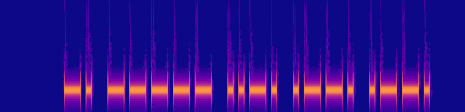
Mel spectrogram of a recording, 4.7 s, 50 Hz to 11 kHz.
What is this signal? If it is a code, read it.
Morse code, heard as a keyed tone, about 22 wpm, 700 Hz. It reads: N0FPP
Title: USA Call Signs - 5 Characters - 4x Character Spacing - 22wpm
